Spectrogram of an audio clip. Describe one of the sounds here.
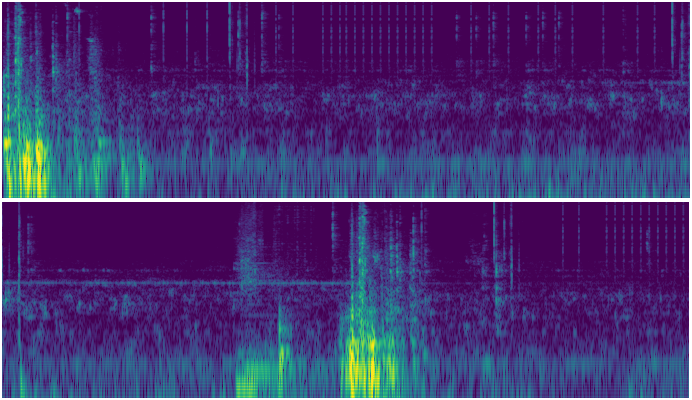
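Soft clicks and ticks sound as menu items are scrolled.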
